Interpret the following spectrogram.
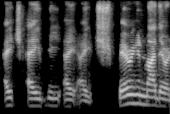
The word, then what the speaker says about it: Havah: But did you know that the word Eve is the word Havah, H-A-V-A-H? Bearing in mind there are no vowels. H-A-V-A-H, write that down, please.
